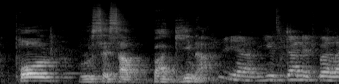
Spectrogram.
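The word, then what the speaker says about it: Rusesabagina: i'm going to start with this name paul russesa bagina yeah you've done it well i can never pronounce that name that's right and uh yeah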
